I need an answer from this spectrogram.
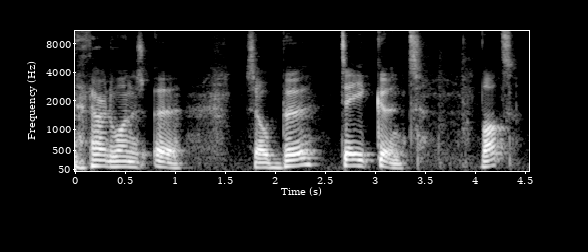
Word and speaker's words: betekent: The first is the second one is pronounced as e, and the third one is So betekent. Wat betekent dat?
